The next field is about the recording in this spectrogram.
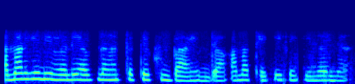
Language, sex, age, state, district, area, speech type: Assamese, female, 18-30, Assam, Udalguri, rural, conversation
